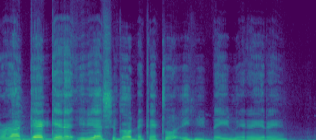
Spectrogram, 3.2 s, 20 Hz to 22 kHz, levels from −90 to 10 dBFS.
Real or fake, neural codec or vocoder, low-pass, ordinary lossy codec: fake; codec, 44.1 kHz, 1.7 kbps, Pupu-Codec; none; none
